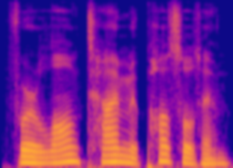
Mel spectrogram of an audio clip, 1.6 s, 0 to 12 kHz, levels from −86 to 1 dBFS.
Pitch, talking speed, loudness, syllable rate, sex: 120 Hz, 270 wpm, -18 LUFS, 5.5 syllables/s, male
